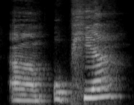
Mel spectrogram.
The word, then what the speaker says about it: Oppia: Opia is it's spelled OPPIA.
